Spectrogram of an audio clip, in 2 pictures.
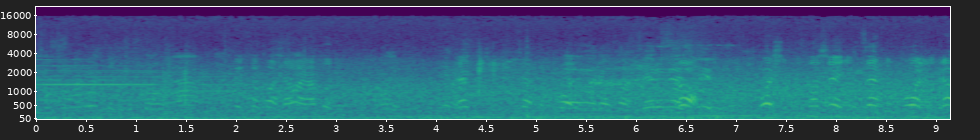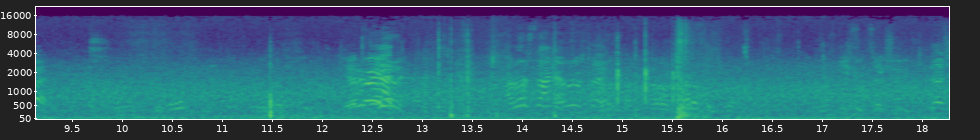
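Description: Men shout and call out to each other across an open outdoor pitch.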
